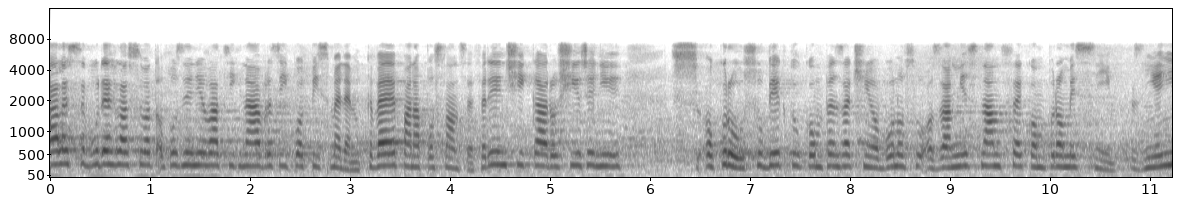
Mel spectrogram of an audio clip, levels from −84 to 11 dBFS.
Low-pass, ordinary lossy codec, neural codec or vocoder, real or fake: 7.2 kHz; AAC, 96 kbps; none; real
